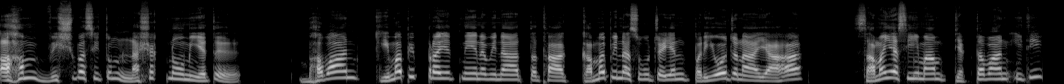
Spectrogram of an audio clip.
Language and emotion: Sanskrit, angry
